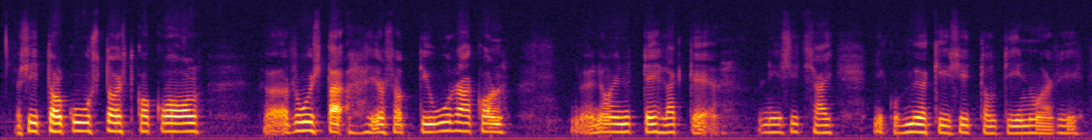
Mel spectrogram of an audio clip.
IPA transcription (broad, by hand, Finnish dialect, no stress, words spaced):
jɑ siːtː ol kuːstoist kokoː ol ruistɑ jos otːi urɑkon noi nyt tehlæk niː siˑt sɑi niː kum myøkiː siːtː oltiː nuɔriː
